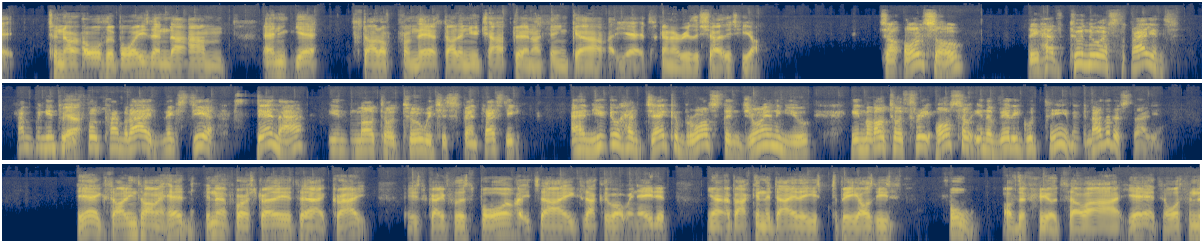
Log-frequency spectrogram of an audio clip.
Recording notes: It had to be on Zoom.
